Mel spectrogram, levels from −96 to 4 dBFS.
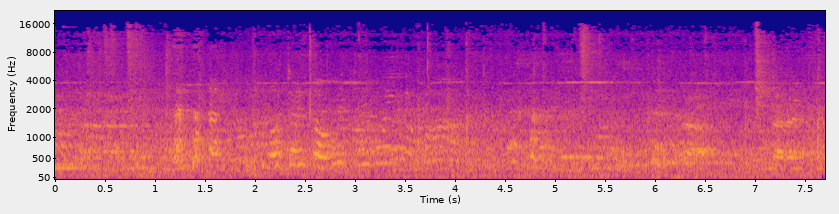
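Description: Throughout, generation loss gives hollow, swirly smearing and blurred attacks, more than one MP3 pass at around 64 kbit/s would leave. It likely comes from about five re-encodes, with nothing above 16.5 kHz.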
